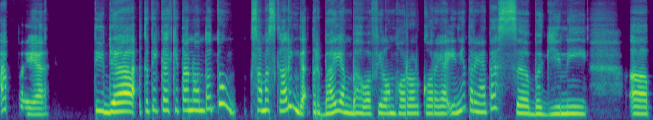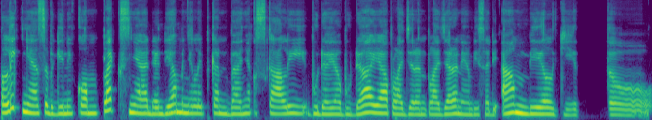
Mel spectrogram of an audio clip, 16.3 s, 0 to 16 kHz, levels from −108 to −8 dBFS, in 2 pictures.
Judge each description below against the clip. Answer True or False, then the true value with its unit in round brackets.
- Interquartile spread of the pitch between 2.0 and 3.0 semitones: False (4.0 semitones)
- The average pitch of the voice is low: False (215 Hz)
